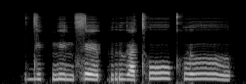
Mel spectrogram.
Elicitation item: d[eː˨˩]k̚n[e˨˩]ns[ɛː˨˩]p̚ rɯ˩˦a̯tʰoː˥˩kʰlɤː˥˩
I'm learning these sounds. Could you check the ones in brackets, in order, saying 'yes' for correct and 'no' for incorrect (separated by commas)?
no, yes, yes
